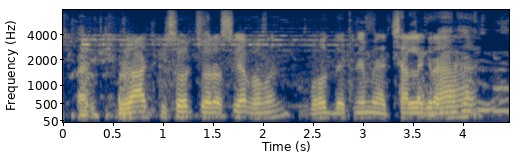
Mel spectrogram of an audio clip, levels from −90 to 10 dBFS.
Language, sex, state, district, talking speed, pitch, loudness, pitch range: Hindi, male, Bihar, Vaishali, 160 wpm, 135 Hz, -15 LUFS, 130-160 Hz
